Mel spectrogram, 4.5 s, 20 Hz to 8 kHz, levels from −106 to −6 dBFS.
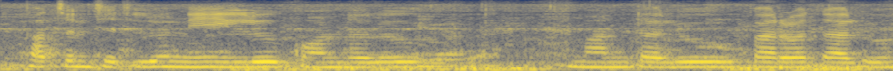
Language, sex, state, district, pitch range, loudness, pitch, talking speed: Telugu, female, Andhra Pradesh, Krishna, 200-210 Hz, -14 LUFS, 205 Hz, 80 wpm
